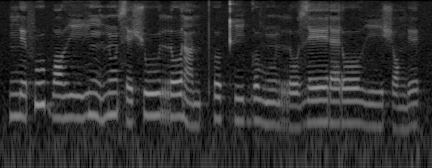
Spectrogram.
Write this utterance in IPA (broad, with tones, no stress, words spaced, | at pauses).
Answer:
ŋɪ˨fu˦bɔ˨ɣi˨ ɣĩ˦˨nũ˦sɪ˨ ʃuː˦ro˦ɾã˨n pʰʊ˦ kʰi˦ɡʊ˦vũ˨ ro˨zeː˦ ɾɛ˦ɾoː˦ ɣiː˨ʃɔ˨ŋ ɪ˦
